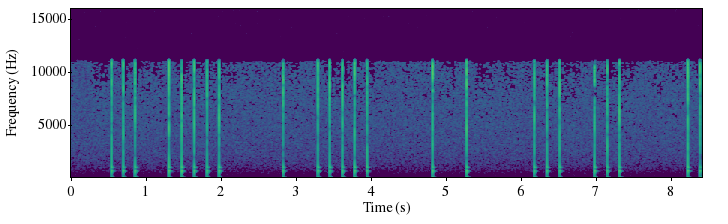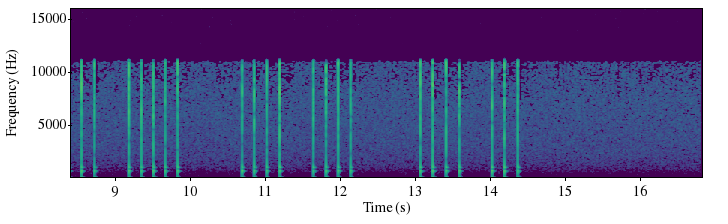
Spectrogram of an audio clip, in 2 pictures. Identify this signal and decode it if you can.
Tap code, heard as knocks on wood, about 6 knocks a second. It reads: PEANUTS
